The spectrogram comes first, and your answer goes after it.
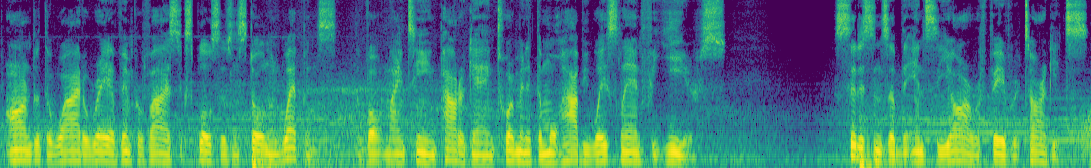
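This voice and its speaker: Man voicing grim game chronicler, lowish pitch, serious scripted delivery, noticeable background noise. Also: normal speed, lightly acted. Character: grim male chronicler of wasteland raiders. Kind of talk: scripted game ending narration.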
